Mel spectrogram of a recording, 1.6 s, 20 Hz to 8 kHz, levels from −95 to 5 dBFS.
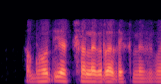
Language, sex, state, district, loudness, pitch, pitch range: Hindi, male, Uttar Pradesh, Etah, -22 LUFS, 125 Hz, 120-135 Hz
